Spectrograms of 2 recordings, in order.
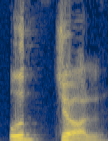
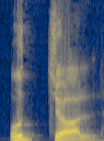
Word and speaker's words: উজ্জ্বল: যুক্ত ব্যঞ্জন মানে কি, একাধিক ব্যঞ্জনের সাথে যদি ব ফলা যুক্ত হয় সেক্ষেত্রে ব এর উচ্চারণ থাকে না। যেমন উচ্ছ্বাস, উচ্ছ্বাস, উজ্জ্বল, উজ্জ্বল, তাত্ত্বিক।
